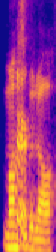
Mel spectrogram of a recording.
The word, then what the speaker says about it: Masvidal: Am I pronouncing that right? – Masvidal. – Sure. Masvidal. All right.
